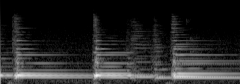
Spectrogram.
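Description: Ukulele with a capo at the first fret, strummed through the G minor, E flat, B flat, F chorus progression. About four strums, two quick ones at the start, each chord left to ring and fade, with a change of chord near the end.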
